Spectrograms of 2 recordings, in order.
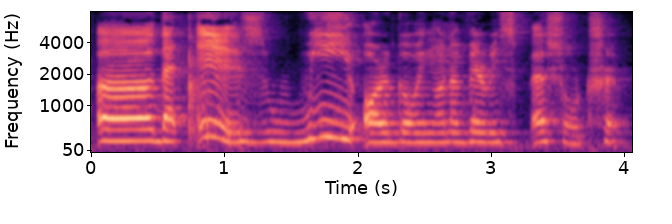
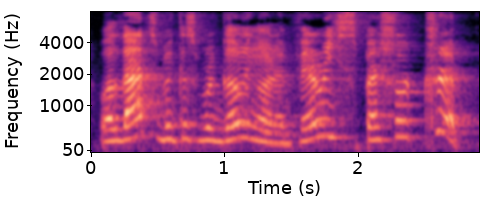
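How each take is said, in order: First: Slow hesitant lead-in, then a weighted WE; stress on WE. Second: Said in the usual way. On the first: Acted. Owner correcting who goes on the trip, WE stressed and held. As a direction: lean on "we" to correct yourself.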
